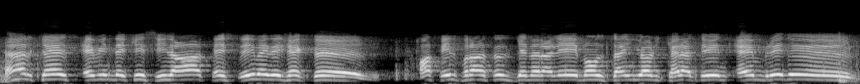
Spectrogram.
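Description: A town crier calls out official orders in a high voice. The delivery is slow, formal and drawn out, as in a period film, on a tinny old soundtrack. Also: male voice, fairly even intonation, noisy background. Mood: proclaiming, stern. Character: loud town crier proclaiming military orders. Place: outdoor market streets.

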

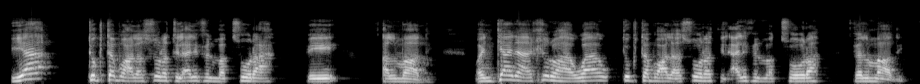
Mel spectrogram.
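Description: A man with an Egyptian Arabic accent teaches young pupils a grammar lesson in a slightly raised voice. He speaks patiently, repeating each word and asking his class rhetorical questions as he explains. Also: on the high side. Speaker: primary school Arabic teacher.

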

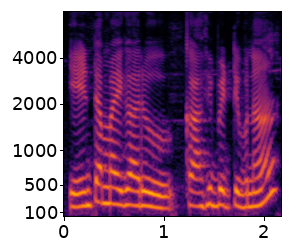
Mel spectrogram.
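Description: A woman's voice: mid-range voice, moderate pace, a little mellow, no echo, natural voice. A woman voicing a kindly household maid who fusses over her young mistress in a motherly way. The recording is dry and close. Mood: fussing. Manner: fussing, motherly.

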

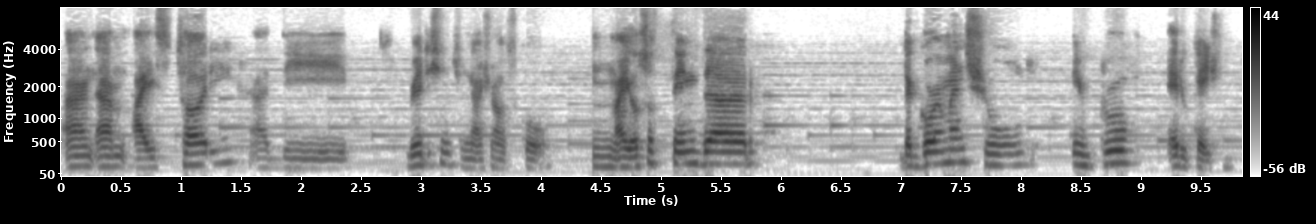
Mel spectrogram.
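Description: A teenage boy from Colombia, a Spanish native speaker, speaking calmly into a laptop camera. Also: fairly high pitch, unhurried, lo-fi sound, faint music behind. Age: teens. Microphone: laptop webcam.

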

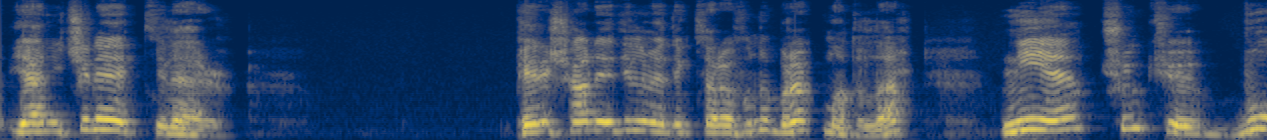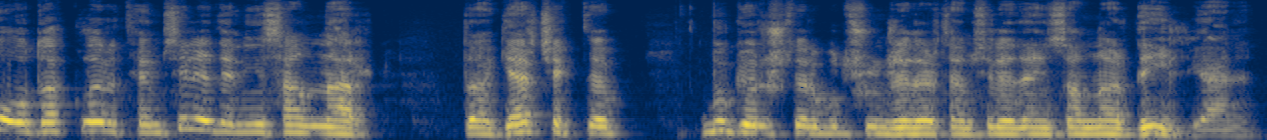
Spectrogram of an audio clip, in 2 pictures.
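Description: A man's voice: high voice, expressive, moderate pace, a little mellow. A man with a Turkish accent, a political scientist giving emphatic, lecturing analysis as an interview guest.

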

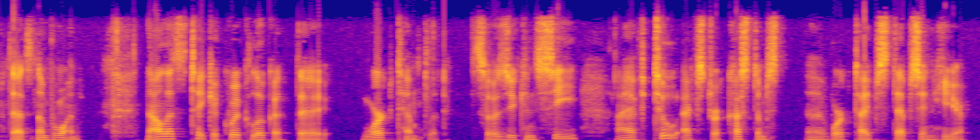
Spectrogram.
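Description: A man walking through business software in a screencast tutorial, explaining in a relaxed way with many fillers. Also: low-pitched, vocal fry, breathy edge, highs cut off.

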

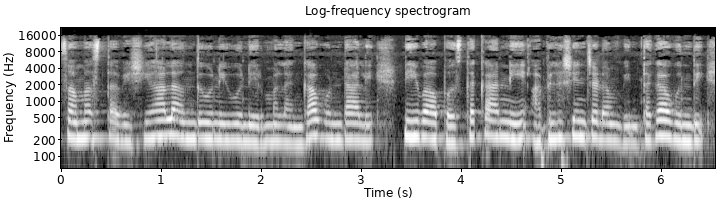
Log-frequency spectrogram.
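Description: Woman voicing a calm old saint, gently scolding. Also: medium pitch, measured pace, close to an everyday voice. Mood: calm rebuke.

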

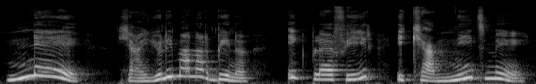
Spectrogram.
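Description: A woman voicing a small, curious and stubborn boy knight in a read-aloud storybook, shouting defiant no's. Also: medium pitch, wildly swooping pitch, slow pace, creaky, exaggerated voice.

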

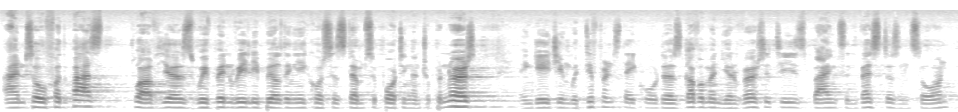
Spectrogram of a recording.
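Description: A man from Cameroon introducing himself on a conference panel, steady with some fillers, on a handheld mic in a large hall. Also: mid-range voice, brisk. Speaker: panelist, hub director. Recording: long hall reverb.

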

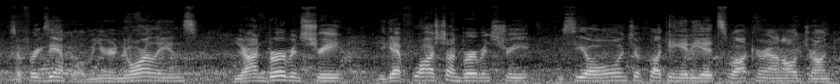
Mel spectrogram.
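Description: Carrying a handheld camera through city streets and pubs, a man vlogs about his travels in a brisk, slangy, chatty manner. His voice sits on the high side, with crowd noise and music in the background.

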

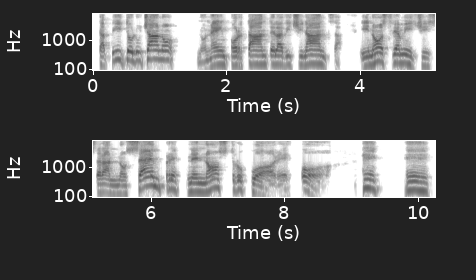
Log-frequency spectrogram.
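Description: A man's voice: on the high side, sing-song, slow, fairly bright tone, exaggerated voice. A man playing a courteous, kindly father in a children's story, speaking formally to talking dogs. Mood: warm. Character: polite, kindly father of a boy.

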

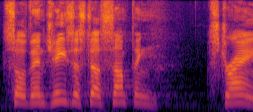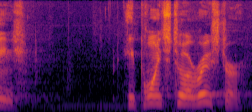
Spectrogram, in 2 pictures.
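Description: A male pastor preaching a sermon, folksy and conversational, building to shouts. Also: high voice, expressive, a little slow. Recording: long hall reverb.

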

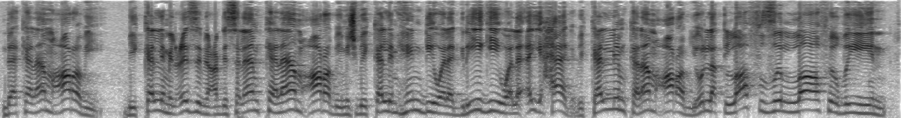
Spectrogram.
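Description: A man's voice: sits high, expressive, racing, hardly any pauses, a bit bright. A man with an Egyptian accent giving a religious lecture, who keeps asking rhetorical questions and answering them himself. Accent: Egyptian Arabic. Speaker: religious teacher. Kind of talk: religious lecture refuting a critic.

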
